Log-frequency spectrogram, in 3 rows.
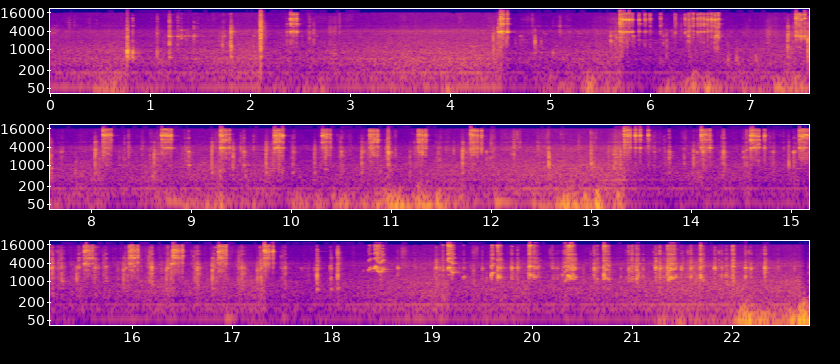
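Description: A ratchet fitted with a 5/8 spark plug socket loosens a spark plug on a 2014 Kia Forte, giving close, crisp bursts of rapid clicking that start and stop repeatedly over a low mechanical background.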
